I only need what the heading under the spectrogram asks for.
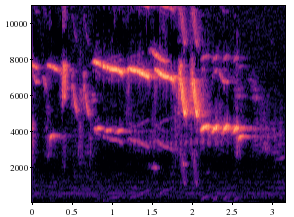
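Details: Tit in west Poland, captured on a Zoom H6 with a RODE NTG4 microphone, giving long, thin, high-pitched whistled notes that slide slightly downward, broken by a quick bright twittering flourish, over an otherwise quiet background.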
